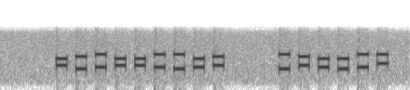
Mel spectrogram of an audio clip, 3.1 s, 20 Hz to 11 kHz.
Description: DTMF, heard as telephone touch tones, dialled by machine, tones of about 80 ms. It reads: 726776348 38416#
